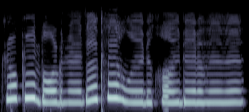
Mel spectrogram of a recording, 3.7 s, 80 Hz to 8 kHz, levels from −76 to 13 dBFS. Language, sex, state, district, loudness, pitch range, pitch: Hindi, female, Madhya Pradesh, Bhopal, -14 LUFS, 265-335 Hz, 270 Hz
